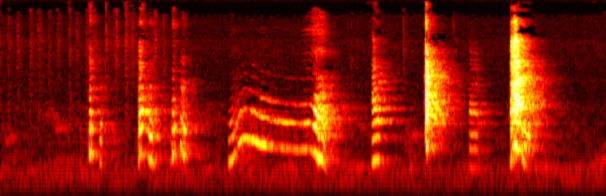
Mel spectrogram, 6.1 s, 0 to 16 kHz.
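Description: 10-month-old male Indian ringneck parrot giving a string of short pitched calls and squawks. One longer call in the middle rises, holds and then drops away, and the two loudest, sharpest squawks come near the end.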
